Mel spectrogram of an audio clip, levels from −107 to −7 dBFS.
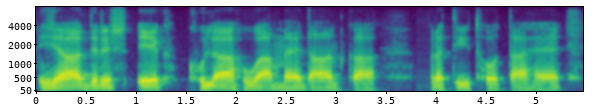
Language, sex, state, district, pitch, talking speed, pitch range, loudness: Hindi, male, Jharkhand, Ranchi, 105 Hz, 110 wpm, 90-120 Hz, -16 LUFS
